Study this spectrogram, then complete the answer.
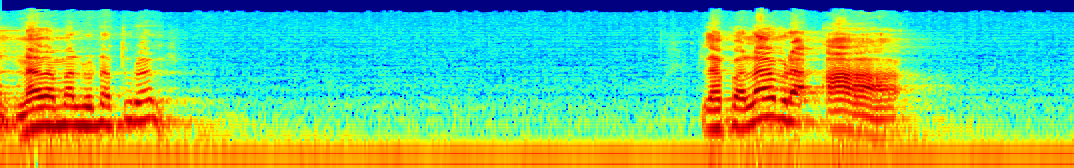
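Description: An elderly man speaks slowly and with feeling into a microphone, in short bursts with long pauses.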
